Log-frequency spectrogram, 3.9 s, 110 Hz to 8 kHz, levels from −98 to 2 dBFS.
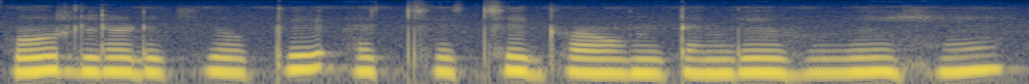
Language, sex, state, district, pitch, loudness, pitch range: Hindi, female, Uttar Pradesh, Saharanpur, 210 Hz, -15 LUFS, 205-220 Hz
